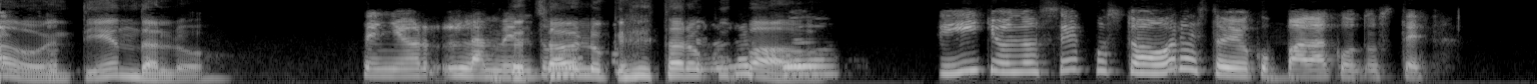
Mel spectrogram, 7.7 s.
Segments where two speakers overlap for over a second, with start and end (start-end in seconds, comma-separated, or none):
2.4-4.2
